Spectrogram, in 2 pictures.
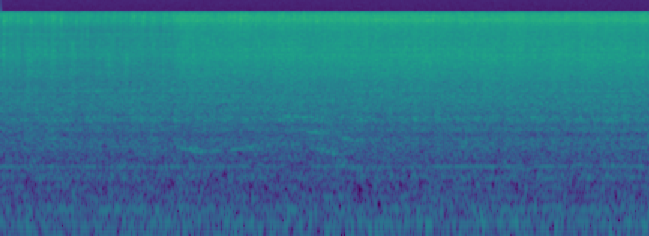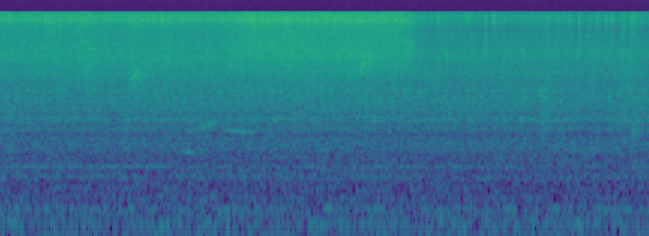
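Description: Meat sizzles and crackles steadily in a hot pan.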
